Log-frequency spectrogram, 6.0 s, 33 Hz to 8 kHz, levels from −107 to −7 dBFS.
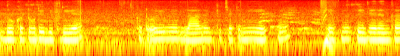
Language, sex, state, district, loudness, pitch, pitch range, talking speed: Hindi, female, Chhattisgarh, Balrampur, -17 LUFS, 170 Hz, 165-175 Hz, 200 wpm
